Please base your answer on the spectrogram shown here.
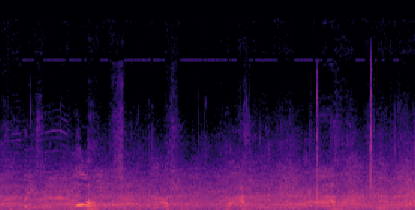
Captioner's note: Jericho grunting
